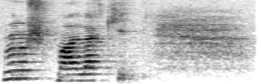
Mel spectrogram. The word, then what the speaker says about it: Rouge Malachite: most unique fragrances and it's rouge malachite or malachite yeah i don't know how to pronounce it pronounce it but i think it's rouge malakit from armani it's a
